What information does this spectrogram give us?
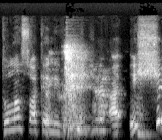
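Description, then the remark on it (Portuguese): A single sharp sneeze bursts out in the middle of lively conversation, with people talking and laughing around it. “Saúde.”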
